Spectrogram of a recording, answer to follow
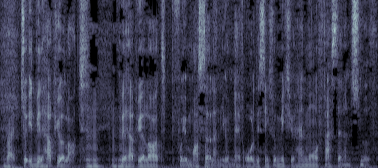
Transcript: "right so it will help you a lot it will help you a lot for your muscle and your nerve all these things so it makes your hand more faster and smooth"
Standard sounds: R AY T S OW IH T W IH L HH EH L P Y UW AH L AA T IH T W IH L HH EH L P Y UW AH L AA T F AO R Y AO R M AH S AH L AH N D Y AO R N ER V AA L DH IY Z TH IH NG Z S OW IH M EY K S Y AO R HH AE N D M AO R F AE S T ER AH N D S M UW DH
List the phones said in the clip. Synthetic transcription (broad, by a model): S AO T IH T W IH L HH EH L P Y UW AH L AA T IH T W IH L HH EH L P Y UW AH L AA T F AO R Y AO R M AH S AH L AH N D Y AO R N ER F AA L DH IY S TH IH NG S OW M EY K S Y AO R HH AE N D M AO R F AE S T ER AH N S M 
